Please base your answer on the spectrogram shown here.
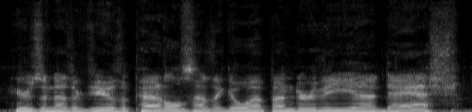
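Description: A man's voice: a little high, fairly even intonation, brisk. A man hosting a farm video, casually explaining tractor features in a plainspoken, folksy way and thinking aloud as he goes.

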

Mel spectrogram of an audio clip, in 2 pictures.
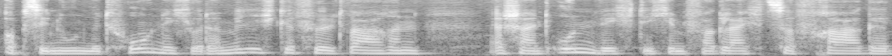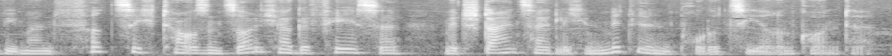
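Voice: mid-range voice, normal speed, vocal fry, hardly any pauses, mellow, slightly rough. A narrator reading a scripted documentary in a pointed, skeptical, rhetorical manner. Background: background music.

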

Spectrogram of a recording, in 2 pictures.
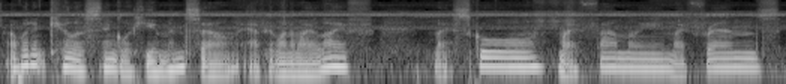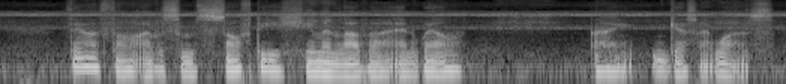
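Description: Low, gravelly, hesitant young vampire played by a man. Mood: hesitant, confiding. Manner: hesitant, halting, soft-hearted delivery. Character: shy, wounded, gentle outcast young male vampire. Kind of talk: ASMR comfort roleplay. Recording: noisy, cricket ambience behind.

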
